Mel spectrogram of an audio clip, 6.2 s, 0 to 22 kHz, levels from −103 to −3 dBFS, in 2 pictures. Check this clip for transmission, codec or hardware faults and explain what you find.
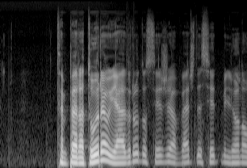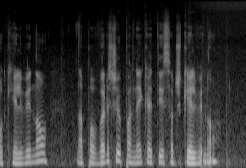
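One fault is present: automatic gain rising. From 1.35 to 5.74 s the level climbs by about 7 dB as the gain control reacts to input that dropped by about 18 dB. Voice and room noise swell together, which separates it from a talker simply moving closer.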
